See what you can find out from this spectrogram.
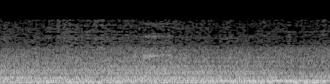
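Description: A heavy truck carrying camouflaged medium-to-short range missiles, its engine rumbling loudly and steadily, a deep continuous drone with a gritty mechanical texture and no voices.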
